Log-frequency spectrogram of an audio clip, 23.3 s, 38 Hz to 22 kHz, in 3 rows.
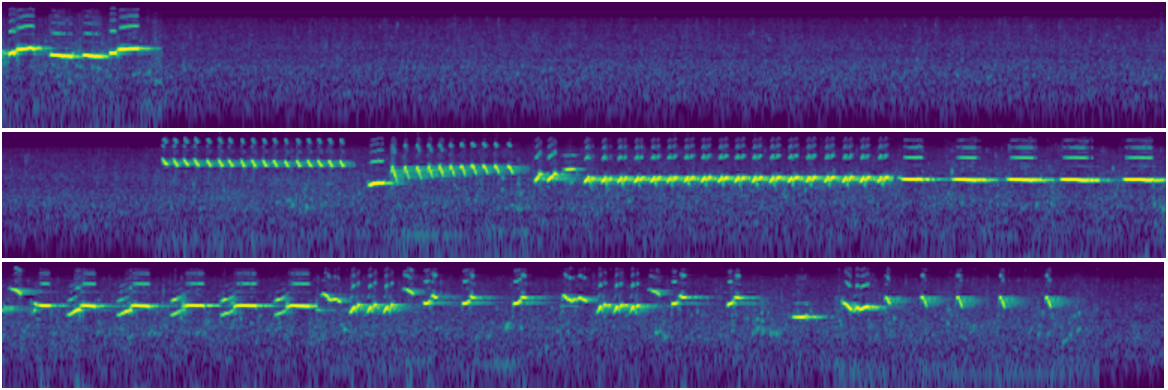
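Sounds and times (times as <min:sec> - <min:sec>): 
White-rumped shama song: 0:00.0 - 0:01.1, 0:08.8 - 0:22.8.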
